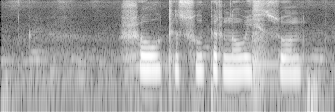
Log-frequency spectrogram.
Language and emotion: Russian, neutral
